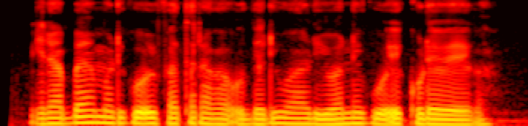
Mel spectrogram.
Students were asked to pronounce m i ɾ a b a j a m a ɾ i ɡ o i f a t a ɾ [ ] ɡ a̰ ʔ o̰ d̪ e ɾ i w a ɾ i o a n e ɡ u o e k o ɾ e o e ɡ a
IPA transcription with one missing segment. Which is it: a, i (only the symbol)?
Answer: a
